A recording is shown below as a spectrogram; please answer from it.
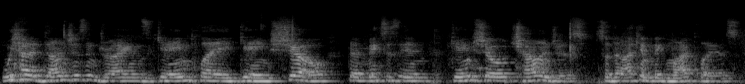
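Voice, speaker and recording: An excited, chatty man runs a tabletop game show as its game master, his voice sitting a little high. He is picked up from a distance in an echoey room with clear background noise. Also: unhurried, few pauses. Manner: excited, chatty, laughs often. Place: studio room around a table. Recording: roomy, distant mic with noise.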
